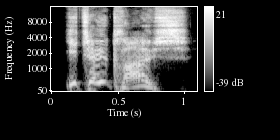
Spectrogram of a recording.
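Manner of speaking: high, exasperated outburst; losing his cool. Retold or imitated. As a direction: snap it at someone crowding you. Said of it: "I've lost my, my, my cool".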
